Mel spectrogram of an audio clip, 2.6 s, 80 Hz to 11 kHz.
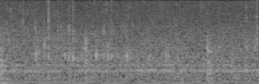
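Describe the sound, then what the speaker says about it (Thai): Steady bubbling, gurgling liquid sound with a faint continuous hum underneath, like warm water at about 40-50 degrees Celsius being poured into a container, soft and close. "ราก็เทน้ำอุ่นลงไปเลยค่ะ"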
